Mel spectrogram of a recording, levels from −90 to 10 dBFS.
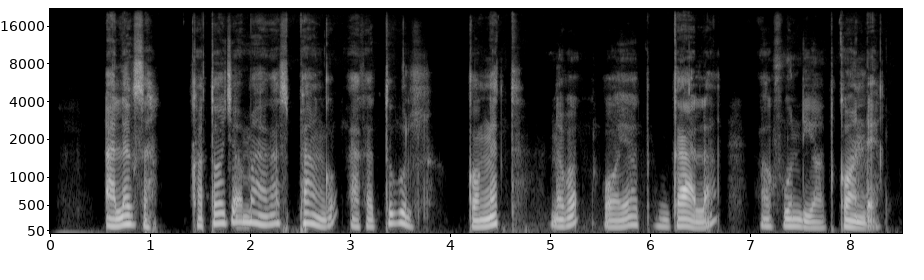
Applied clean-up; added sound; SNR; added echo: neural mask model Resemble Enhance denoiser.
